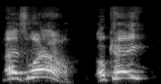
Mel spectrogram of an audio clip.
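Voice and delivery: high-pitched insistent comeback; acted arguing. Host voices Kay deflecting in the quarrel, insistent comeback.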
